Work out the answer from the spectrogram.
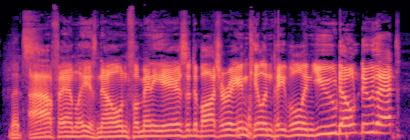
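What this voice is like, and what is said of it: Put-on New England Kennedy-style accent. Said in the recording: “That's actually not a bad Kenny Bunkport. I love that accent.”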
